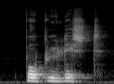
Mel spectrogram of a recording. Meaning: 1. populist (advocate or supporter of political populism, asserting that elites are out of touch with the common people) 2. demagogue
- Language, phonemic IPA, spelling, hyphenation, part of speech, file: Dutch, /ˌpoːpyˈlɪst/, populist, po‧pu‧list, noun, Nl-populist.ogg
